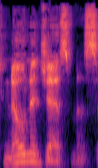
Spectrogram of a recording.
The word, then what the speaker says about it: Nonagesimus: When I heard Nonagesimus, I thought it was two words. It's spelled Nonagesimus. I thought it was like Nona space Jesimus, like J-E-S, etc. I was incorrect. Harrow Hawk Nonagesimus is how Moira Quirk, the audiobook narrator, always says it.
